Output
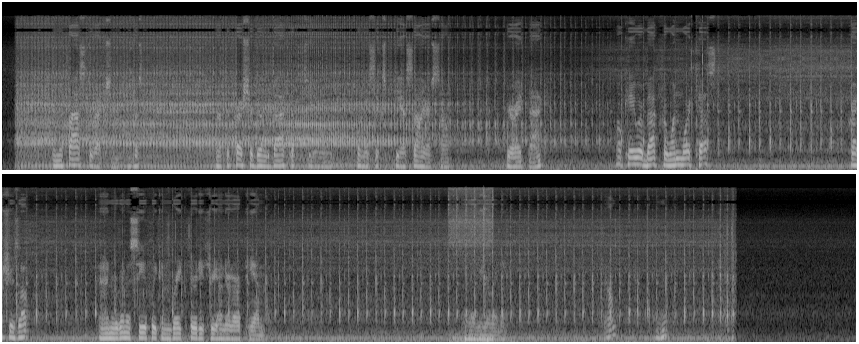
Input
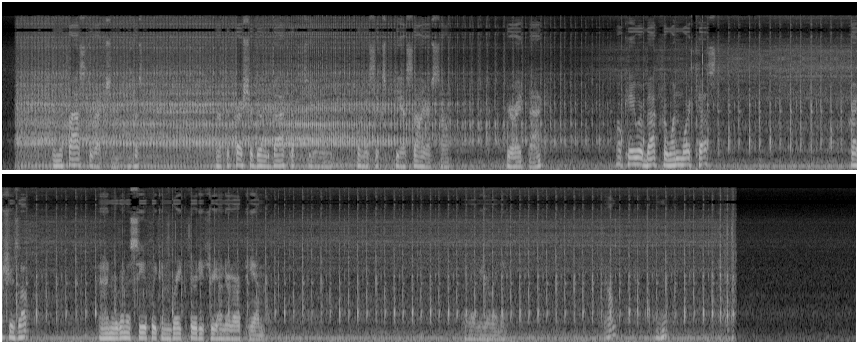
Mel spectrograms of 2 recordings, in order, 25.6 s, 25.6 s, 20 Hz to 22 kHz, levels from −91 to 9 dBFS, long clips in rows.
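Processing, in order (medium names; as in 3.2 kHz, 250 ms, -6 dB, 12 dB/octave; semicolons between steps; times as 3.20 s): 19.51–20.19 s: tone controls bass +8 dB, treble +14 dB; trim -1 dB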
